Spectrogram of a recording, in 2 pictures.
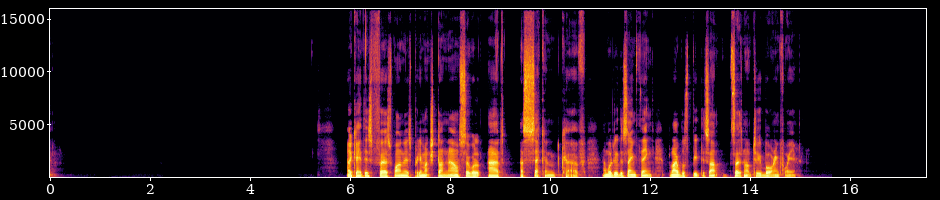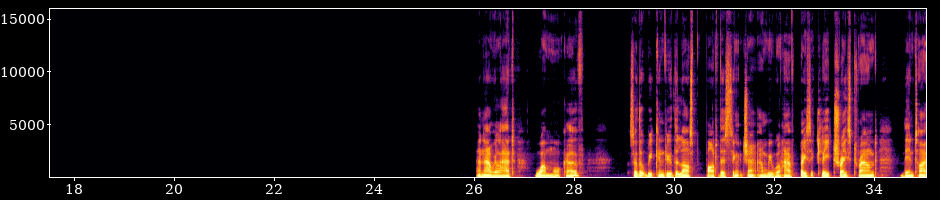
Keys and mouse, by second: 0.8 g, 3.2 click, 3.5 g, 4.2 click, 4.5 g, 7.3 click, 7.6 g, 14.2-15.9 drag, 16.5 g, 17.1 g, 18.2-22.0 typing, 23.5 right click, 24.0 click, 24.3 g, 26.1 g, 29.6-34.4 drag.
